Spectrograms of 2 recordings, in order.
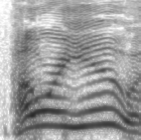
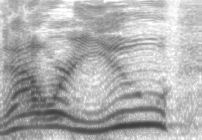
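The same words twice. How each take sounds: First: High, loud, squeaky greeting; nervous squeak. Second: High, self-mocking echo; mocking own question. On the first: Retold or imitated. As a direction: act out an over-pitched, nervous phone greeting. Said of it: "I squeak out". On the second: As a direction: parrot your own question back in scorn. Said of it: "what a stupid question".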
